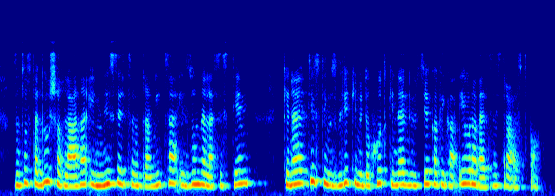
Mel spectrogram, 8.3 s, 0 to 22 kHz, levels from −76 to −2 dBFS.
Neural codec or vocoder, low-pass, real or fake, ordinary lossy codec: codec, 16 kHz, 4 kbps, FreqCodec, smaller model; 7.2 kHz; fake; Opus, 32 kbps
